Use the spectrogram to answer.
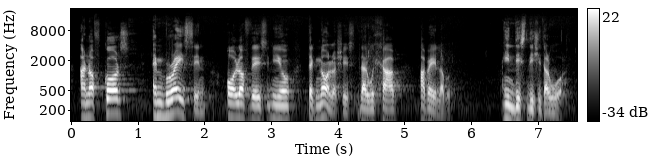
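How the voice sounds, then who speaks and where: With an Argentinian accent and medium pitch, a man speaks at a moderate pace with lively intonation and long, frequent pauses. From Argentina. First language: Spanish. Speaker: marketing executive. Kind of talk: conference keynote.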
